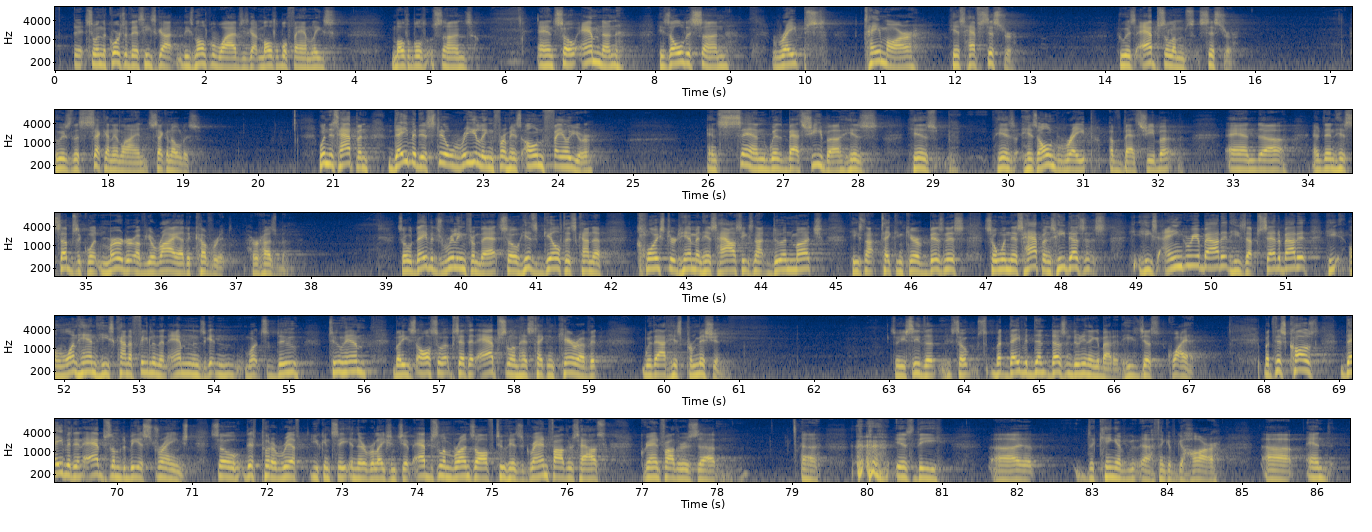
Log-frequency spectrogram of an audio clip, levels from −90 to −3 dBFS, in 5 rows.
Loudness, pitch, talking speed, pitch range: -22 LUFS, 160 Hz, 140 wpm, 145-180 Hz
